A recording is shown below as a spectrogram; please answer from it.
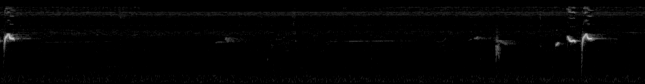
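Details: Cucak ranting recorded in the Sumatran forest while trapping wild birds, used as a lure. Short bright chirping notes open the recording, then after a quiet stretch a quick cluster of sharp, rising chirps follows near the end.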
